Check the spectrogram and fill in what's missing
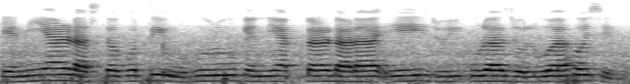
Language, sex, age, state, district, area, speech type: Assamese, female, 45-60, Assam, Tinsukia, urban, read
